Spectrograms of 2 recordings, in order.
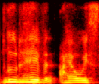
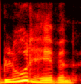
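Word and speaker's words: Blüdhaven: Yeah, it's the accent on the U. I'm always like Bloodhaven.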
